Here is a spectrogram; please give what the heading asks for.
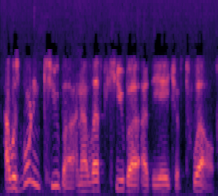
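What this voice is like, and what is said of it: Slight foreign accent. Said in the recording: “You have a slight accent.”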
